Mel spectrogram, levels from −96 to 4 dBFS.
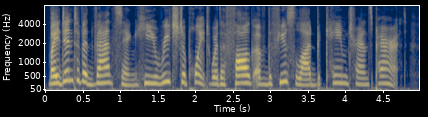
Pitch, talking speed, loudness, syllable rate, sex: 245 Hz, 190 wpm, -20 LUFS, 5.8 syllables/s, female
